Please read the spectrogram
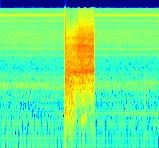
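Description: Cockpit intercom with a low steady drone in the background. About a second in, a short breathy burst into a headset microphone cuts in and out sharply for about half a second, as the voice-activated intercom opens and closes.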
